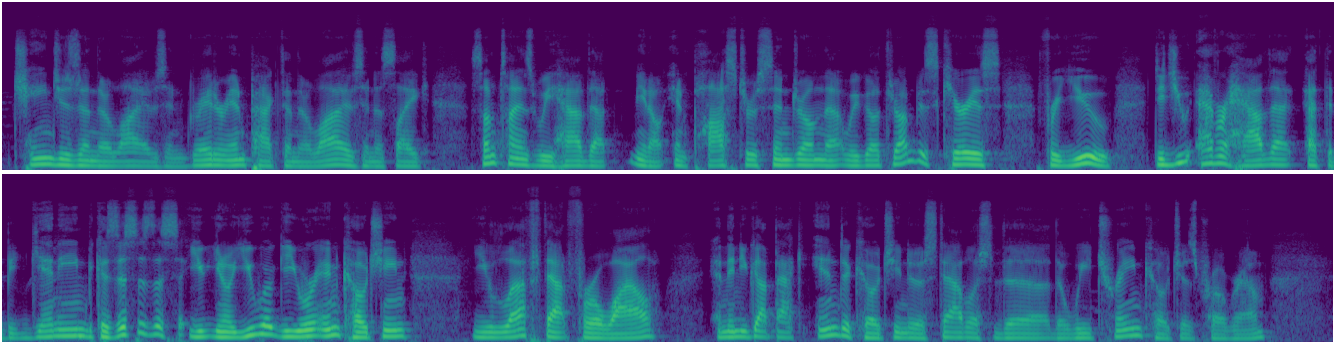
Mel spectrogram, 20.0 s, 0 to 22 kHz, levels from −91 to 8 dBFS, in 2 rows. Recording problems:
muffled; slightly; fading above 4 kHz

